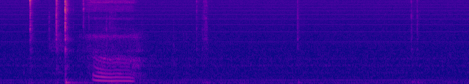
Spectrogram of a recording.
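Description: Computer mouse clicks while scrolling through an on-screen list: a few sharp clicks about a second in, then faint single ticks every second or so, with a brief grunt-like syllable from the man just after the first clicks.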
